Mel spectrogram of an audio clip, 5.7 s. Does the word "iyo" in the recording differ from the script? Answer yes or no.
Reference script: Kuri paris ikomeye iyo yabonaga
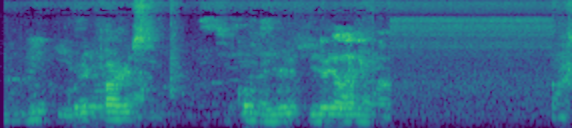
no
